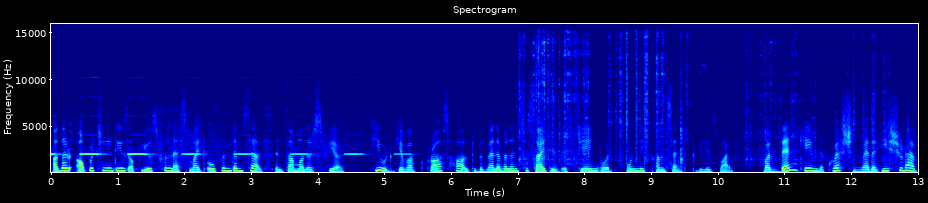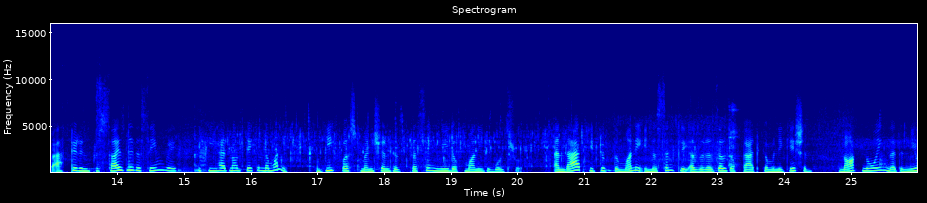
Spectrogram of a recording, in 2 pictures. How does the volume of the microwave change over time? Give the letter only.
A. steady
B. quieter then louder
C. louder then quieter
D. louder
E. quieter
E.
